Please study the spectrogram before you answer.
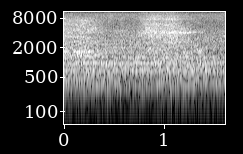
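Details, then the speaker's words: MIG/MAG welder shielding gas (CO2 or gas mixture) flowing once the bottle regulator is opened, flow judged by ear; steady, even hiss with no sputter, gas coming through properly. "There is a million calculations how much air you need, I mean CO2 or gas mixture for a good weld, but experienced welder can do that by sound like this."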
